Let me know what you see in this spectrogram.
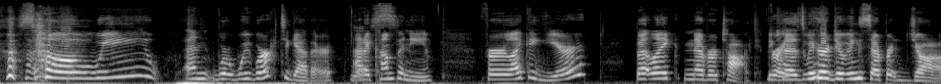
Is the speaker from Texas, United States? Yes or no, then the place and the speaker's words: no; Oregon coast, United States; moved away as an adult; now in Utah, United States; I am originally from Oregon, grew up there my whole life near the Oregon coast, and then moved to Utah with my husband after I married him.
